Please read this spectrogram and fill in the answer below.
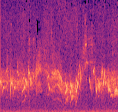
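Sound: garden warbler singing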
